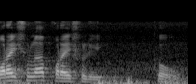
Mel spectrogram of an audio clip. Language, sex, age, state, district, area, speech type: Bodo, male, 45-60, Assam, Kokrajhar, rural, spontaneous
